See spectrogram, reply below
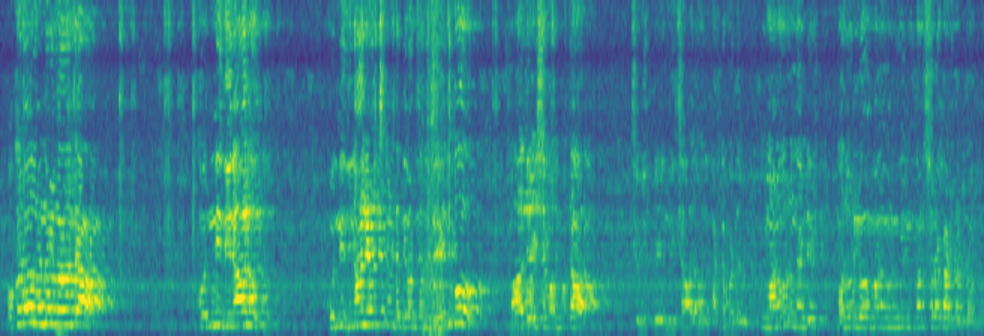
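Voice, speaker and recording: A pastor preaches to his congregation, pressing them with rhetorical questions and repeated phrases. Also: very high voice. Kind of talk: Telugu church sermon. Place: church hall with congregation. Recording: roomy, distant, noisy church recording.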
